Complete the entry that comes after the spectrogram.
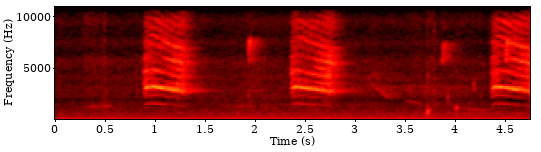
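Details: Alarmed wild blue jays, disturbed by something nearby, give three raspy, buzzy screeches at irregular intervals, with faint scattered clicks and soft outdoor noise.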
